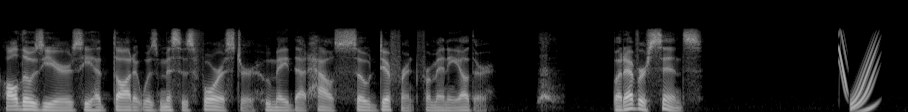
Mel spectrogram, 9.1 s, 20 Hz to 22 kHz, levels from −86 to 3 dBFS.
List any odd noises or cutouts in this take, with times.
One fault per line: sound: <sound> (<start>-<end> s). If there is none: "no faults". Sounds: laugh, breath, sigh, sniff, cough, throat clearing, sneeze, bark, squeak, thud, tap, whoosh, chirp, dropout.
sound: bark (5.4-5.7 s)
sound: chirp (8.4-8.8 s)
